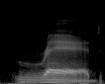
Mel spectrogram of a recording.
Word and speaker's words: read: A pronúncia agora fica red. Professor, a mesma pronúncia da cor vermelha é a mesma pronúncia.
